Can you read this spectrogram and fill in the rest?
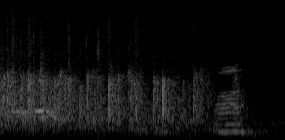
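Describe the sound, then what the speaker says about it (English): Audience applause at a community talk program, fairly faint and steady, with a few sharper claps, fading near the end under a brief tonal sound. "Give him a big hand of applause again."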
